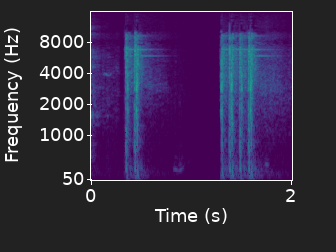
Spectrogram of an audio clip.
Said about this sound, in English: gunshot.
